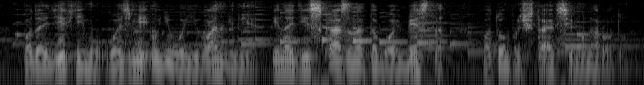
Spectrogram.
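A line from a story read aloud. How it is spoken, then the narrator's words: Whisper. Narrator (Russian): как будто кто-то шепнул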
